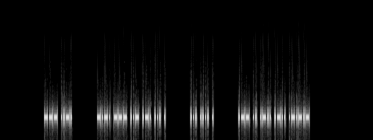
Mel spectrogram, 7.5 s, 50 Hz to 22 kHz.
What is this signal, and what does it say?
Morse code, heard as a keyed tone, about 50 wpm, 700 Hz. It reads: OF COURSE SHE WILL.
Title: 3x Word-Spacing - Sentences from Top 500 Words - 50wpm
